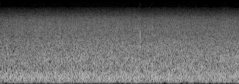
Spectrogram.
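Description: Rogue River water rushing and churning into a cave at a natural bridge, a loud, steady broadband roar of turbulent flow that fills the whole stretch without pause or voices.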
